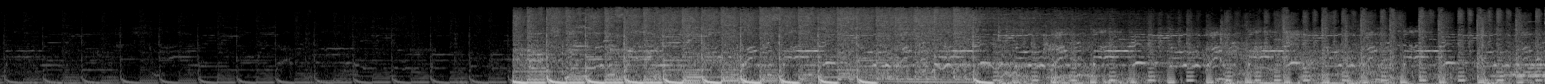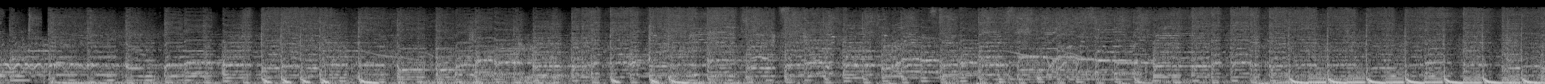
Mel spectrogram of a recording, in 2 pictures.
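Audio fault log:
0.00–5.13 s: audio dropout to a faint residue, already under way as the clip opens. Only a faint leak of the sound remains, roughly 25 dB down, then full level returns abruptly; unlike a fade or pause, the path stays live, likely a break upstream of a still-open input.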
